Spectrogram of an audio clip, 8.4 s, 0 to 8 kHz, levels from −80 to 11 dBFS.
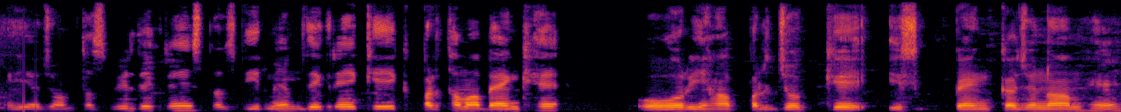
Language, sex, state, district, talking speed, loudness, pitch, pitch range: Hindi, male, Uttar Pradesh, Jyotiba Phule Nagar, 205 wpm, -18 LUFS, 130 Hz, 125-140 Hz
